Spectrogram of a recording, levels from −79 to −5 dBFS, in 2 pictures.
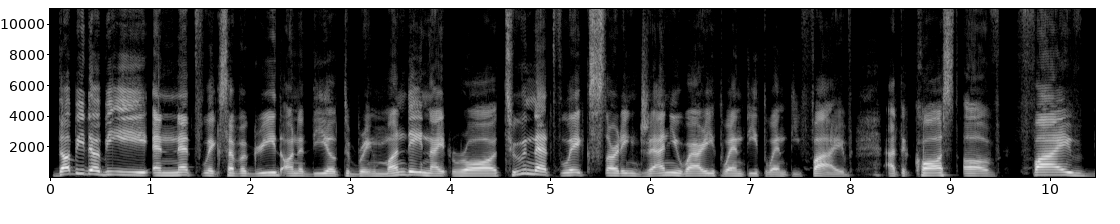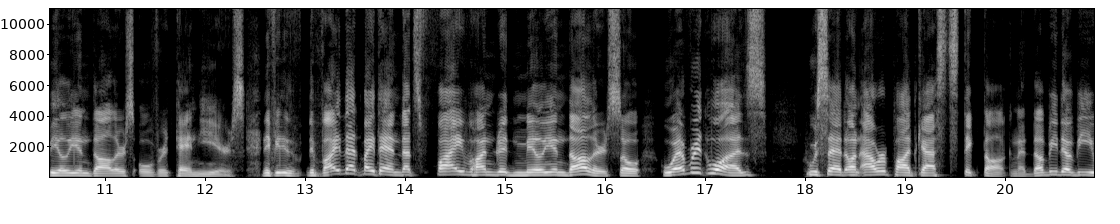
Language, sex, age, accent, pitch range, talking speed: English, male, 20-39, Filipino, 135-165 Hz, 140 wpm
